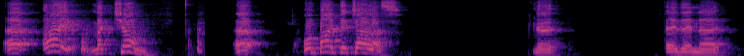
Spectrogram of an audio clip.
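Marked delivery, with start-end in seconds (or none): 0.0-4.0 high-pitched call across the bar; calling to bartender. Acted. Trinidad orders drinks from the bartender, high and calling. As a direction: shout the order over to the bar. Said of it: "she shouts over to the bartender".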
